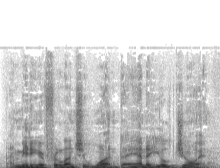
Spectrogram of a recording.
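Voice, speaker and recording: Actor playing a low-voiced, condescending finance boss. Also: male voice, quick pace, warm tone, close to an everyday voice. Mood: commanding. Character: smooth, pressuring male senior finance boss. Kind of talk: naturalistic screen drama acting.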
